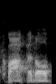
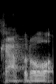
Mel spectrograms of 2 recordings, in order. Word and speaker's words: Qapital: It's spelled Q-A-P-I-T-A-L. It looks like Quapital, but it's pronounced Capital.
